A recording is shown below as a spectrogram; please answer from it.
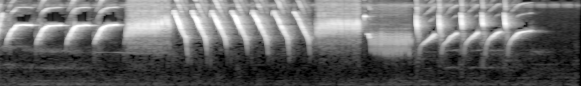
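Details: Canary training song, clean and close: repeated upslurred whistles, a buzzy roll, fast descending sweeps, a lower buzzy phrase, then more rising whistled notes before silence.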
